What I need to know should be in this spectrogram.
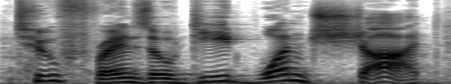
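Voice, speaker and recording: An actor in a radio drama playing a grieving, bitter young hospital volunteer, tough but tender, speaking bluntly and haltingly. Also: male voice, fairly high pitch, sharp tone, full character voice. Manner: halting, emotional, blunt street talk.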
